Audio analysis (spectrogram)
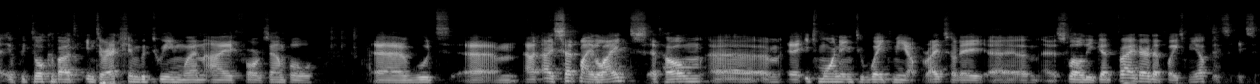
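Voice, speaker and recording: A man's voice: on the low side, gravelly, sharp tone. A man, speaking English as a second language, interviewing a guest and hesitating as he searches for words. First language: not English. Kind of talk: interview questions.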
